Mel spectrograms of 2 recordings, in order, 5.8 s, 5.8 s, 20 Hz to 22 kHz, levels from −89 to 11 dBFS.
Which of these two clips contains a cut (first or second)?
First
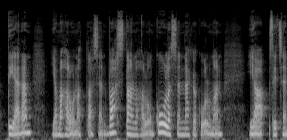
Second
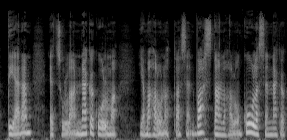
first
